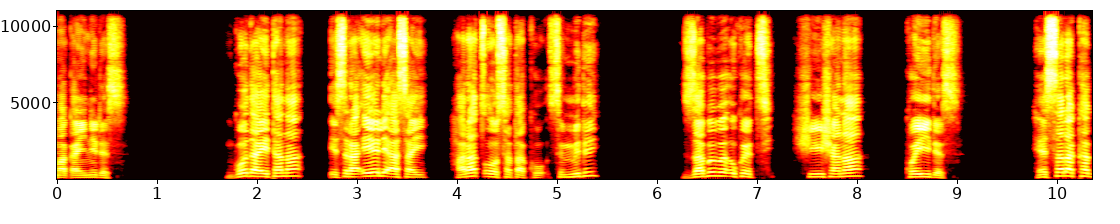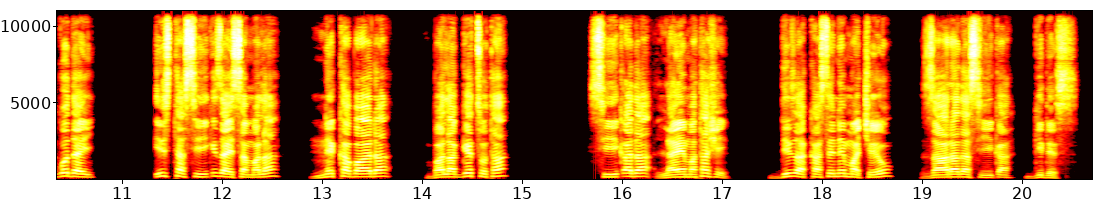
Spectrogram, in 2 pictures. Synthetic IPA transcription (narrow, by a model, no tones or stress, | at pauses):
mɐkʼɐjnːɪd̪ɛs | ɡɔd̪ɐjt̪ɐnɐ | ɪsɾaːʔe̞ːlɪɐsɐj | hɐɾɐt͡sʼo̞ːsːɐt̪ɐkːɔsɪmːɪd̪ɪ | zɐbɪbɛʊkɛt͡s | ʃiːʃɐnaː | kɔjɪd̪ɛs | hɛsːɐɾɐkːɐɡɔd̪ɐj | ɪst̪ːɐsiːkʼɪzɐjsːɐmɐlɐ | nɛkːɐbaːd̪ɐ | bɐlɐɡːɛt͡sːɔt̪ɐ | siːkʼɐd̪ɐlɐjmɐt̪ɐʃ̬ɛ | d̪ɪzɐkɐsɛnɛmɐt͡ʃːɛjɔ | zaːɾɐd̪ɐsiːkʼɐɡɪd̪ɛs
